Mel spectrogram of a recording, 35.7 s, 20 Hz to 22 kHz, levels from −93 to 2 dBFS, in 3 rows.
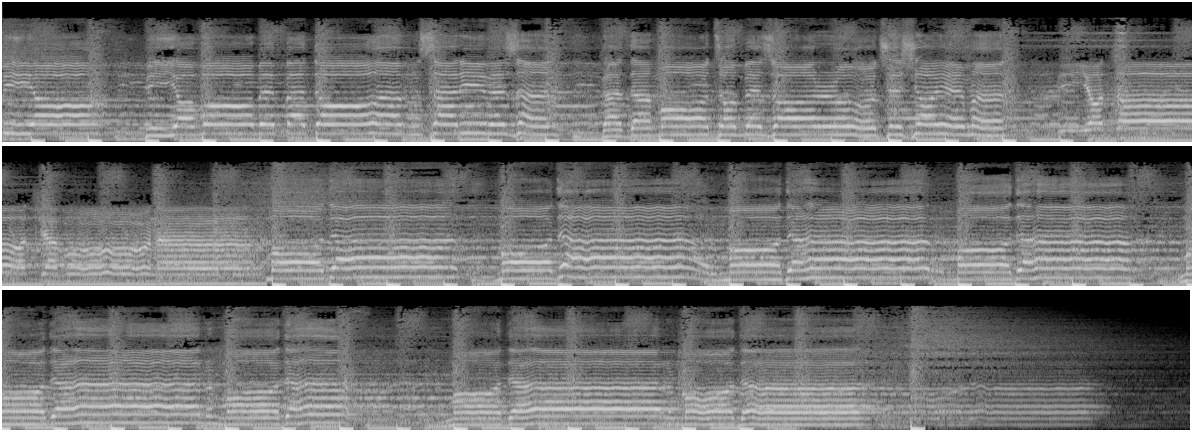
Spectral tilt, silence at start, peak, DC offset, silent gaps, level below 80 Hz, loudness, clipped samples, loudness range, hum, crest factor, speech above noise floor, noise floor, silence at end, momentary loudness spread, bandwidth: -4 dB/octave; 0 s; -4 dBFS; under 0.1%; none; -24 dBFS; -18 LUFS; under 0.1%; 2 LU; none; 14 dB; 39 dB; -57 dBFS; 0.9 s; 7 LU; 14 kHz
